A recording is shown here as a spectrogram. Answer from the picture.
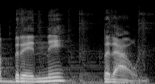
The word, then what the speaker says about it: Brené Brown: escrito por una señora que se llama Brené Brown, tal cual suena con las cinco letras Brené y con acento en la E final, Brené Brown.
